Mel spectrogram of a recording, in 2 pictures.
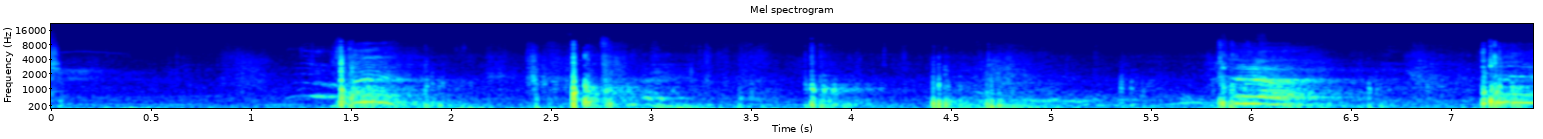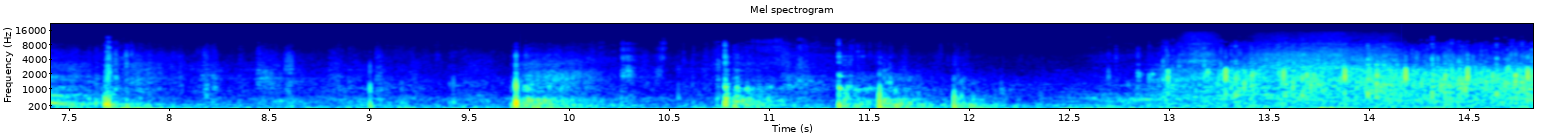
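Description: Tennis rally on a clay court: a serve and then sharp racket-on-ball strikes every second or so, several of them with a player's short grunt. Near the end a crowd breaks into applause.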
